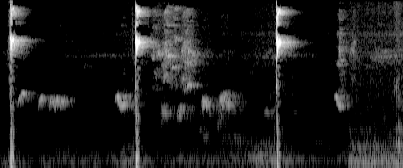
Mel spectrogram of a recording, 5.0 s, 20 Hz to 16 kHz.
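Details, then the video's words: Fighter lovebird calling to a rival: three sharp, very high, clipped shrieks spaced about one and a half seconds apart, with faint softer chirps between them and low rumbling at the end. "Cik cikk weeeeerrr...lovebird fighter gacor ngekek memanggil l4w4n"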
